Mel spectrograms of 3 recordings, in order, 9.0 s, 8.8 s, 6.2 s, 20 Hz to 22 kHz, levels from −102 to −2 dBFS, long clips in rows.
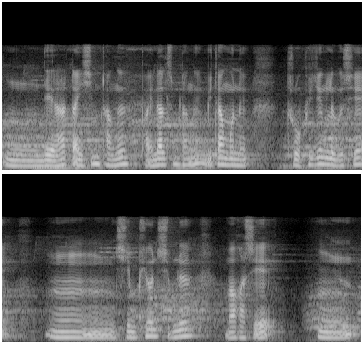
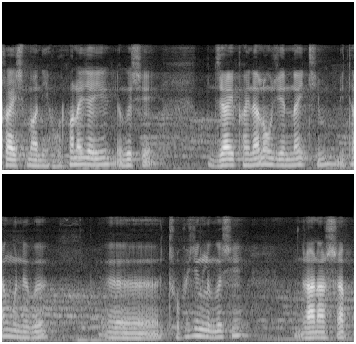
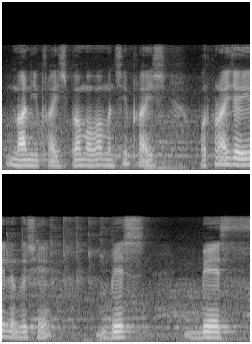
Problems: low volume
